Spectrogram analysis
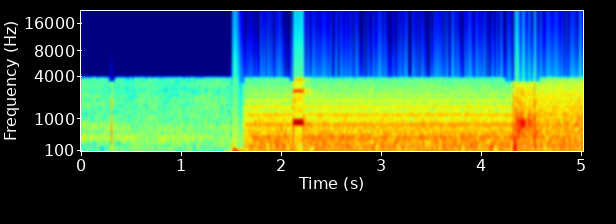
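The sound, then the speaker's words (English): Amateur radio repeater tones triggered over Echolink: a sharp click, then a steady electrical hum broken by two short, pure tone bursts. “you're not going to hear this noise until I send a text to another Echolink station. Then you'll hear that repeater make that noise.”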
